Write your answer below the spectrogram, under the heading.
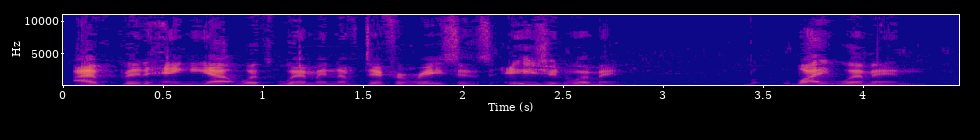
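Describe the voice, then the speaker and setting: A man's voice: on the high side, animated, a little fast, pushed and bright, breathy edge. An American man talking casually and with strong opinions on a podcast, emphatic and repeating phrases as he builds a point. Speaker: podcast host, comedian.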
